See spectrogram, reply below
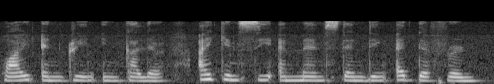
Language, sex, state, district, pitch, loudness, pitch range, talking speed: English, female, Nagaland, Kohima, 180 Hz, -17 LUFS, 175-195 Hz, 170 wpm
